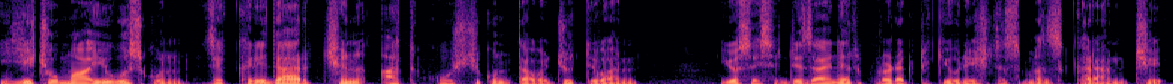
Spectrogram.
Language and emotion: Kashmiri, sad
